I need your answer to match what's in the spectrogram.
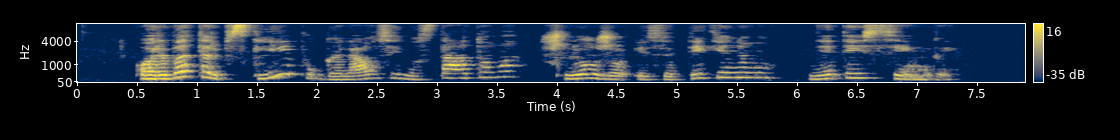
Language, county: Lithuanian, Panevėžys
